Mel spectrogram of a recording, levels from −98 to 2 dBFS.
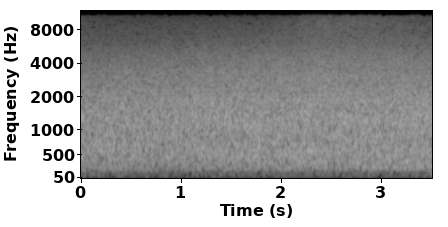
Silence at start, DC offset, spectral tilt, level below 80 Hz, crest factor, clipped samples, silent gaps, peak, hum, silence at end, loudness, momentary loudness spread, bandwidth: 0 s; under 0.1%; -1 dB/octave; -70 dBFS; 12 dB; under 0.1%; none; -16 dBFS; none; 0 s; -27 LUFS; 2 LU; 11.5 kHz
